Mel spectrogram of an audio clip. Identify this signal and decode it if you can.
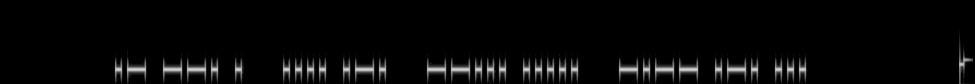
Morse code, heard as a keyed tone, about 20 wpm, 700 Hz. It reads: AGE HR 75 YRS
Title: K1USN SST QSO Practice 20wpm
